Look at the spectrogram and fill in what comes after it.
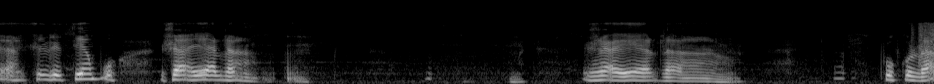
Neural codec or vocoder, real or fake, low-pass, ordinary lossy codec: none; real; 7.2 kHz; none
